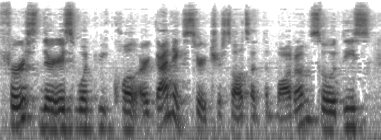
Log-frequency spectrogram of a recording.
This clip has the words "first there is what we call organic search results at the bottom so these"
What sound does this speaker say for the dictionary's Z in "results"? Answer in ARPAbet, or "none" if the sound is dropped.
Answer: S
